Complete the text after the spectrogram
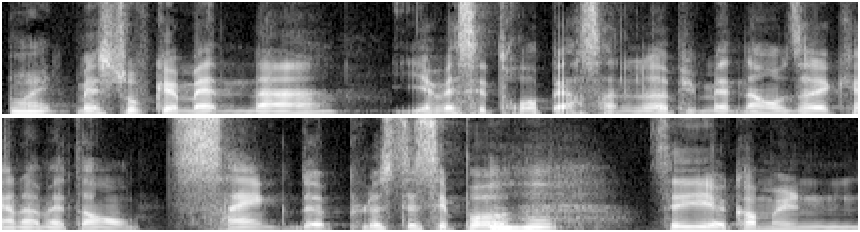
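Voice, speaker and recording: A very fast delivery in a dry, close sound with no echo. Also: man, medium pitch for a man. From Quebec, Montreal. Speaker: activist and content creator, former drama teacher. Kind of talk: casual interview.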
